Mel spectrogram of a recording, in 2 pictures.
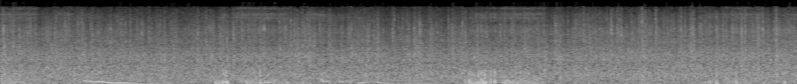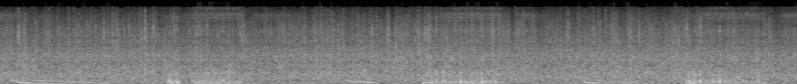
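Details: A pug asleep, its snores coming as low, falling hums at irregular intervals of a few seconds, half buried in persistent heavy rain pattering against a window.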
